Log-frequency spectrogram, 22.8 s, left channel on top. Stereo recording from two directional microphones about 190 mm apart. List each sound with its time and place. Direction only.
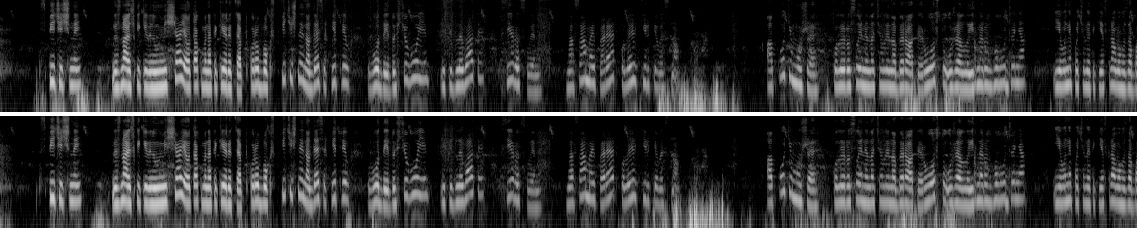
0.8 s speech: 25° right (ahead or behind)
11.3 s speech: 20° right (ahead or behind)
15.3 s speech: 30° right (ahead or behind)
